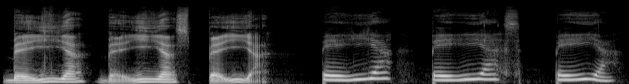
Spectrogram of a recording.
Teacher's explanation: Yeah, with the stress each time on the E.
